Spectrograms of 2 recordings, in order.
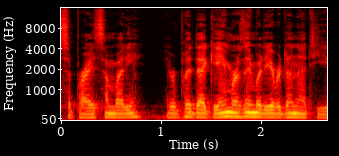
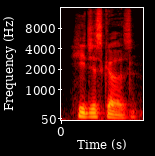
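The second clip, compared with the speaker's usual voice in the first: plain reading voice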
